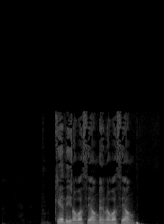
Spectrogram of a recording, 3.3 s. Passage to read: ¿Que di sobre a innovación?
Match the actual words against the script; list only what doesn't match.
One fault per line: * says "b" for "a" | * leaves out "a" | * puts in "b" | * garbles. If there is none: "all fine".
* says "innovación" for "sobre"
